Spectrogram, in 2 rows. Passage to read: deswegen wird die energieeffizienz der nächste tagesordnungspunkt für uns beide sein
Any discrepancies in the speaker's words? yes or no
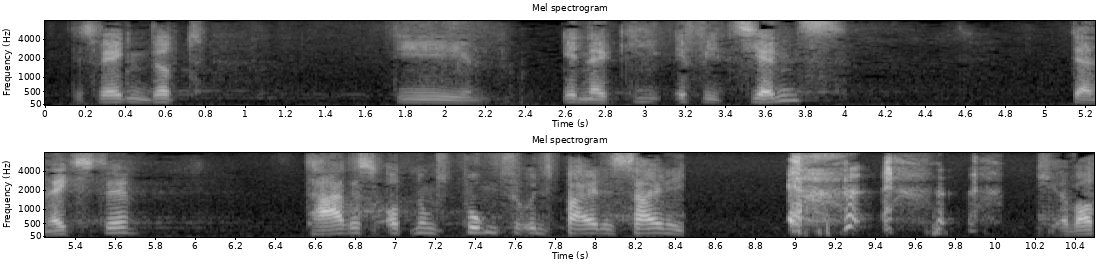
no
